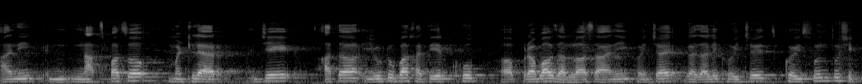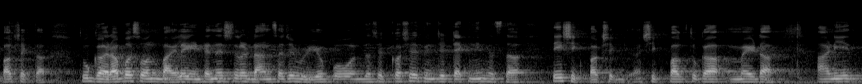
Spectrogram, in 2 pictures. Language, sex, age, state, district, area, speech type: Goan Konkani, male, 18-30, Goa, Tiswadi, rural, spontaneous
